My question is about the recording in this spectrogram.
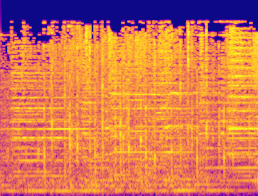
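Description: Horses galloping at full speed through a canyon: rapid, steady hoofbeats run throughout, loud and dense, mixed into a continuous tonal backdrop, with no speech.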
